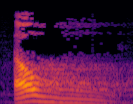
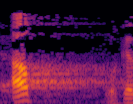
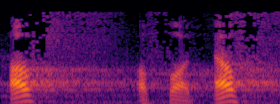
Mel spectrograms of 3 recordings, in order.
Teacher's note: انظروا إلى الأسهم البيضاء وكيف أن رؤوسها قد اتجهت إلى سقف الحلق وقبة الحنك. انظروا إلى انحصار الصوت بين مقدم الفم عند رأس اللسان وبين أقصى اللسان، هذا المكان انحصر فيه الصوت، وهذا الانحصار يعطي الحرف قوة، يقوي صوت الحرف. · Term: الحروف المطبقة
